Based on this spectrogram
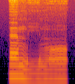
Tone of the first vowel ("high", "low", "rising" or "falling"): high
